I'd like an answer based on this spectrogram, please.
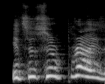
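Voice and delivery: narrated outburst of excitement; excited cry. A narrator's reading. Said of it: "I cried".

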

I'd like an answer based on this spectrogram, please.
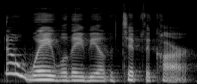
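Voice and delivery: plain reading voice

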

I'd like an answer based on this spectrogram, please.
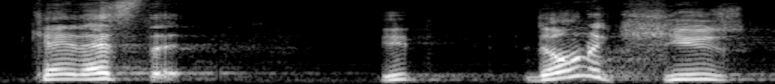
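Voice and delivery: ordinary talk

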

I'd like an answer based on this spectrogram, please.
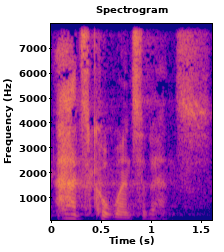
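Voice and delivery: slow, soft, dismissive brush-off; dismissive skeptic. Retold or imitated. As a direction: shrug it off like a doubting skeptic. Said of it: "the skeptic will look at that and say".

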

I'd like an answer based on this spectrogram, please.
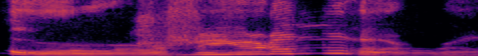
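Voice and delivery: slow, stretched, laughing words; Dory speaking whale, stretched and slow. Retold or imitated. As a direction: drawl it out like talking whale. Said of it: "trying to talk to the whales".

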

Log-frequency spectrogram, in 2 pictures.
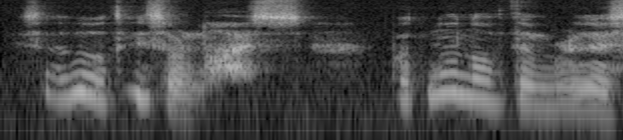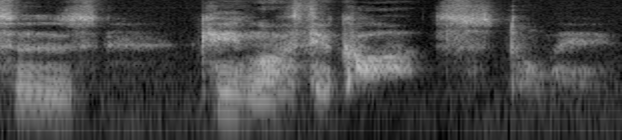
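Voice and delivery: a delighted, fussy creature greeting a friend; Flibbertigibbet's voice. Acted. Storyteller voicing Flibbertigibbet greeting Winella, high and delighted.

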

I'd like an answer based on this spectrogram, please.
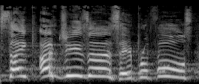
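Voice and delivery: a goofy high sing-song prank voice; playful Jesus prank. Retold or imitated. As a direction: ham up a teasing gotcha reveal. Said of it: "He's like".

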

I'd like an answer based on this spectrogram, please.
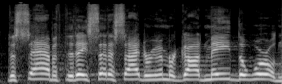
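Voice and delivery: ordinary talk, nothing marked

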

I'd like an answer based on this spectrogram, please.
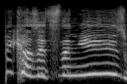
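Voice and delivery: high, drawn-out exasperated wail; hammed-up helpless protest. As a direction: wail it slowly, at a loss. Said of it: "wailed the news director".

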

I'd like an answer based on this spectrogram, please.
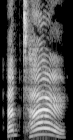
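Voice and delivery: put-on high, whiny little girl; whining child. A narrator's reading. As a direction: whine it like a worn-out child. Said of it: "she whined".

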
